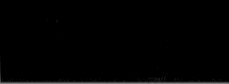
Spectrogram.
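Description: Two soft computer mouse clicks, about half a second in and again about a second later, over a steady low electrical hum.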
